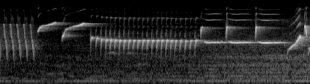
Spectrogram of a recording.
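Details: A canary, in a Spanish Timbrado training song, sings a quick burst of high notes, then a long rolling trill on one pitch, followed by sharp metallic chips and a rising slur.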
